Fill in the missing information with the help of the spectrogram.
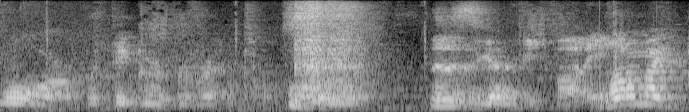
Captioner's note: laughs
